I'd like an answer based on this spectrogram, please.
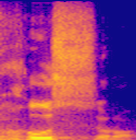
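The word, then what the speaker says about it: خُسْرٍ: ইনসানা লাফি খুসর লাফি খুসর ফি এখানে এক আলিফ টান হবে খুস খু খু হলকের কণ্ঠনালীর শেষ থেকে খু খুস খুস খুস শেষে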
